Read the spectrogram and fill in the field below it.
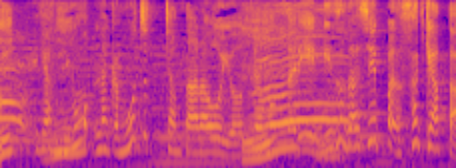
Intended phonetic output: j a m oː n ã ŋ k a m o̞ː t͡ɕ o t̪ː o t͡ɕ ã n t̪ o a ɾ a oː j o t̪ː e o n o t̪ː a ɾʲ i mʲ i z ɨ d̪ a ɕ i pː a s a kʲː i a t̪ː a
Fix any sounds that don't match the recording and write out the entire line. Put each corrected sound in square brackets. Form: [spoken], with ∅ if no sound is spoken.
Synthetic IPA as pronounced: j a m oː n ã ŋ k a m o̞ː t͡ɕ o t̪ː o t͡ɕ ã n t̪ o a ɾ a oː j o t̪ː e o [m] o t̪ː a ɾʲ i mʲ i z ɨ d̪ a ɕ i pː a s a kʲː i a t̪ː a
